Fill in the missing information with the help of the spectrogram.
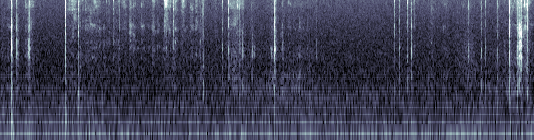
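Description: A backlit MacBook Pro keyboard with plastic keycaps in an aluminum body is typed on with long nail tips. The clip is full of sharp, bright clicks and light taps spread unevenly over a low, steady hum, with a few louder taps standing out. The keys click dry and short with no ring.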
